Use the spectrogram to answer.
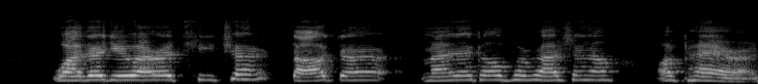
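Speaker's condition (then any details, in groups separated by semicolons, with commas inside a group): Cerebral palsy; speech therapy in childhood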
